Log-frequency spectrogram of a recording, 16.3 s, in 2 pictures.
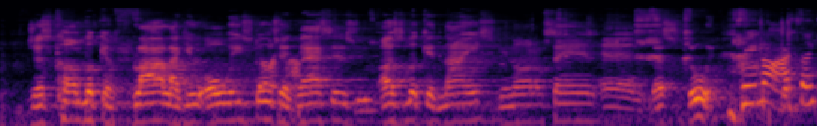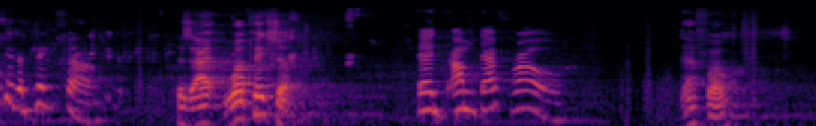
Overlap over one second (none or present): none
